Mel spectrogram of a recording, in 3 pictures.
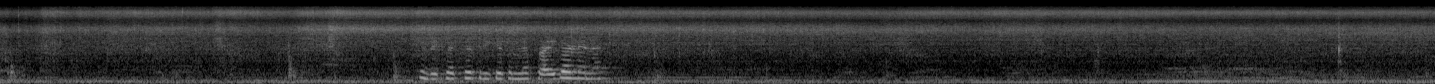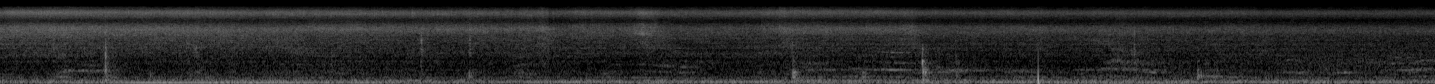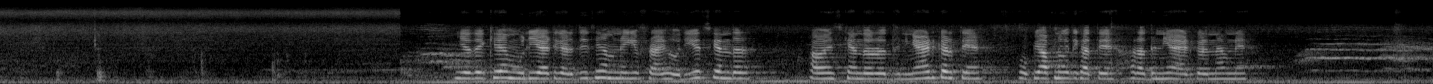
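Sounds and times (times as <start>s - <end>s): spatula scraping a pan: 0.0s - 5.0s, 20.6s - 21.2s
food sizzling in oil: 0.0s - 35.8s.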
